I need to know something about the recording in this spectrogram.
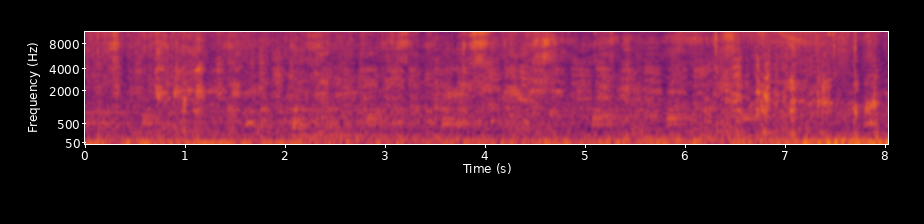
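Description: A dog panting, with short faint whimpers now and then.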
